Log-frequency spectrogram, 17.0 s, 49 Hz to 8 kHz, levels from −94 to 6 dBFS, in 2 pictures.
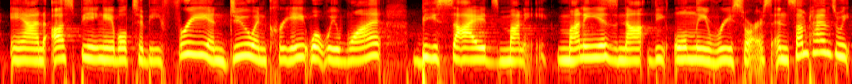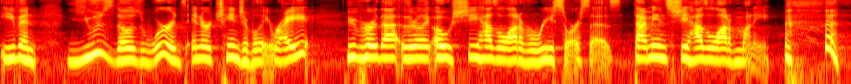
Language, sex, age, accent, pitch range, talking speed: English, female, 10-29, American, 205-245 Hz, 180 wpm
